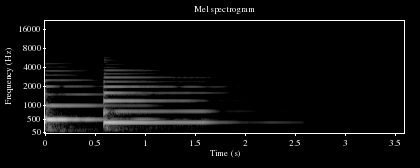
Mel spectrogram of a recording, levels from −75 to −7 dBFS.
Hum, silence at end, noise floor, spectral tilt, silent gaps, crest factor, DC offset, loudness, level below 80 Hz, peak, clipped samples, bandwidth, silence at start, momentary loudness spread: none; 1.75 s; under -90 dBFS; -5.5 dB/octave; none; 16 dB; under 0.1%; -34 LUFS; -88 dBFS; -20 dBFS; under 0.1%; 6.4 kHz; 0 s; 14 LU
